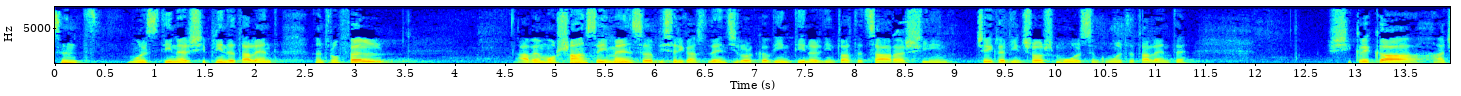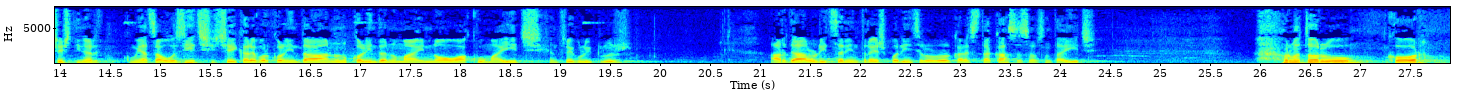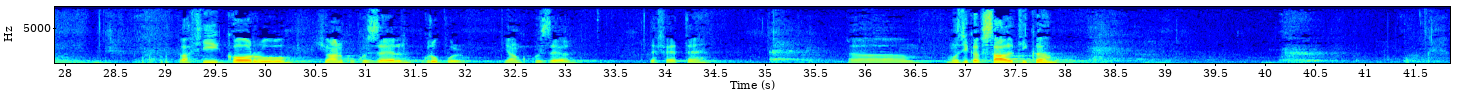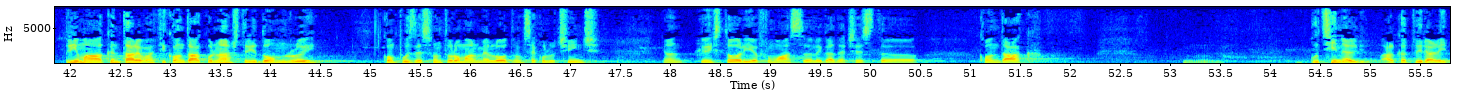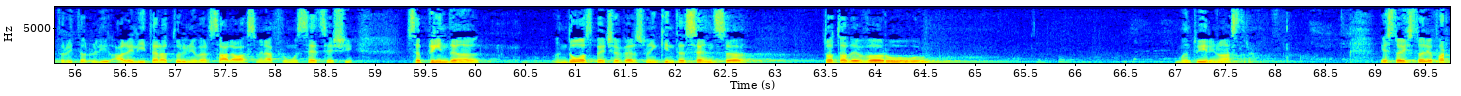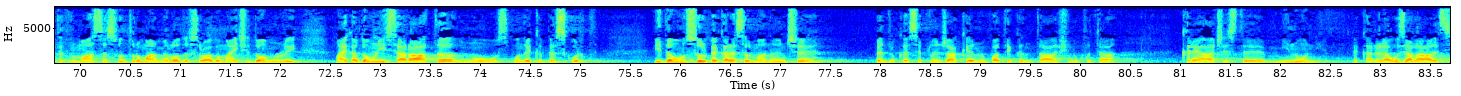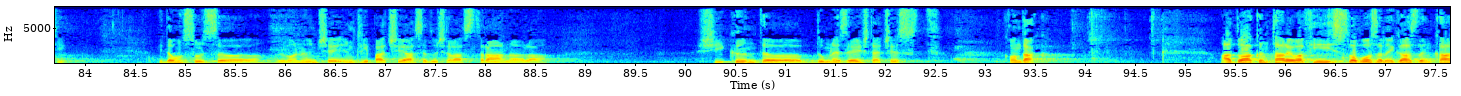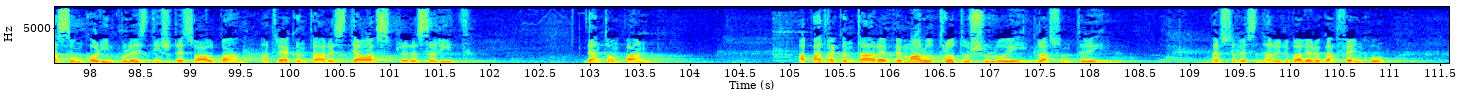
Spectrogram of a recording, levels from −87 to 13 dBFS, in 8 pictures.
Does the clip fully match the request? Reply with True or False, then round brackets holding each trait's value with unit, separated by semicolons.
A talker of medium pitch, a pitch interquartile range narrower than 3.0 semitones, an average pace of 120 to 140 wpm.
True (155 Hz; 2.6 semitones; 125 wpm)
